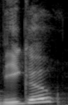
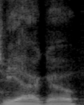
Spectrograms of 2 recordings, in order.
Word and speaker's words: Viago: Vigo? – Vigo. – Vigo? – No, it's not Vigo because there's an A in it. – Viago. I think you're right. It's Viago. Is that...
